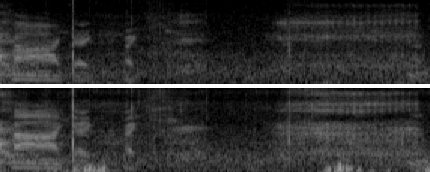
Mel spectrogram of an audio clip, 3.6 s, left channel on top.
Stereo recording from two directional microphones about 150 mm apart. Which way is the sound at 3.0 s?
30° left (ahead or behind).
